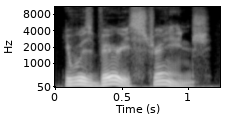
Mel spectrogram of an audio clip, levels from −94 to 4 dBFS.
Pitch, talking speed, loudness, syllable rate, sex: 115 Hz, 195 wpm, -16 LUFS, 5.5 syllables/s, male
